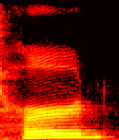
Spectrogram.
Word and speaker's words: heard: necessarily say herd hurt I say just heard hurt where the vowel is going to be shorter and hurt than it is in heard um so complicated answer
